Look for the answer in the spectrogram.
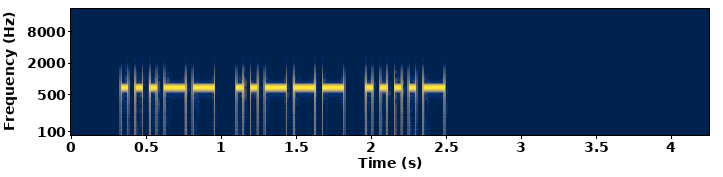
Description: Morse code, heard as a keyed tone, about 25 wpm, 700 Hz. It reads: 324
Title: Numbers - 3-Digit 25wpm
